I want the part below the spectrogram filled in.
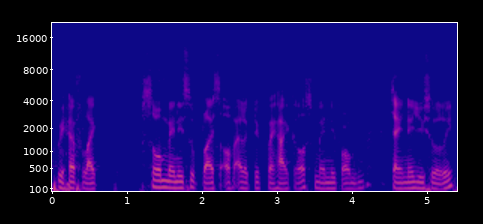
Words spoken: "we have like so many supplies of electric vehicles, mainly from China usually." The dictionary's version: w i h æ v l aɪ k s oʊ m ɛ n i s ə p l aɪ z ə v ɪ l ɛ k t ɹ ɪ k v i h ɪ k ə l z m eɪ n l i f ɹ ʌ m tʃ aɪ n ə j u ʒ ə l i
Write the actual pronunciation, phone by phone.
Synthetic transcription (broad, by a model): w i h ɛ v l aɪ k s oʊ m ɛ n i s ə p l aɪ s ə f ɪ l ɛ k t ɹ ɪ k f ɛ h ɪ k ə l s m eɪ n i f ɹ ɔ m tʃ aɪ n ə j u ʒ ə l i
